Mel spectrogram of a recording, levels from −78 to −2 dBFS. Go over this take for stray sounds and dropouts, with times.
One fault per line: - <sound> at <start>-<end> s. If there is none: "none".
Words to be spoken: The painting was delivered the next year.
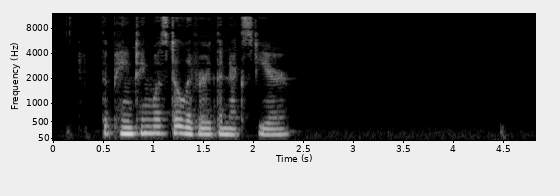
none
